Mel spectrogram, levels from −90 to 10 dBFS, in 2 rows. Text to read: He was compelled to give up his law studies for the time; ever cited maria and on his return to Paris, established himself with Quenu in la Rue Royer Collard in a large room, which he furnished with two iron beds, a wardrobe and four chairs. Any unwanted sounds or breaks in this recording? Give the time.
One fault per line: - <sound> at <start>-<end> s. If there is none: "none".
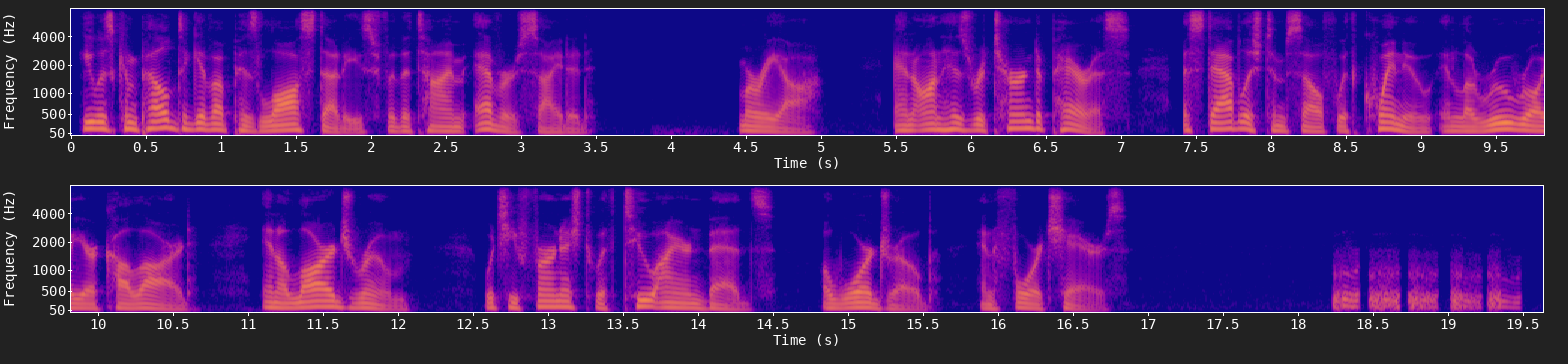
- laugh at 18.2-19.5 s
